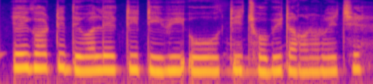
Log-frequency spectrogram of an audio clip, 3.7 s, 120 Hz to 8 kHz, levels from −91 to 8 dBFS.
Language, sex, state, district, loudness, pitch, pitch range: Bengali, female, West Bengal, Alipurduar, -13 LUFS, 240 Hz, 230-260 Hz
